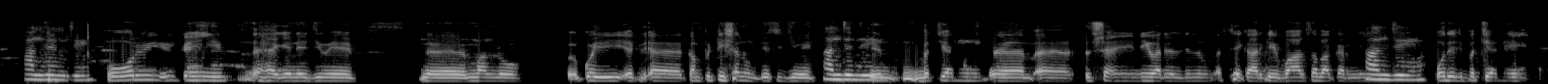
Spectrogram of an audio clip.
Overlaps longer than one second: none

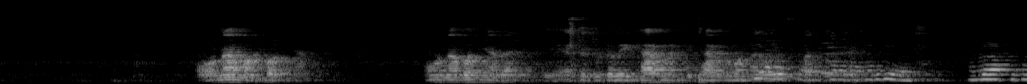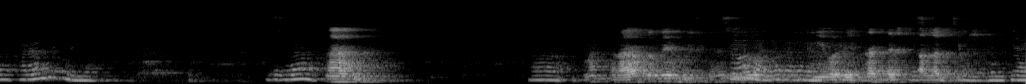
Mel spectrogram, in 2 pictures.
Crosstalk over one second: present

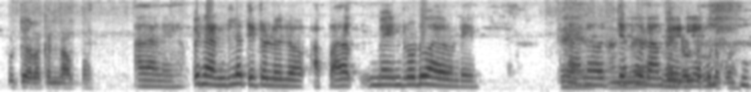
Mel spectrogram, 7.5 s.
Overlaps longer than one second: present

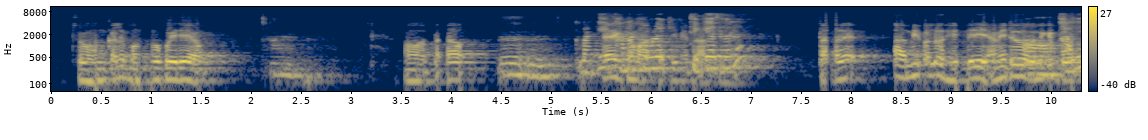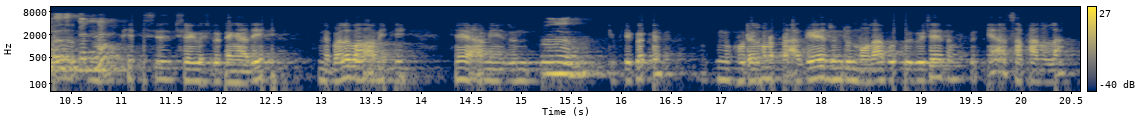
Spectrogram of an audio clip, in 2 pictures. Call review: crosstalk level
present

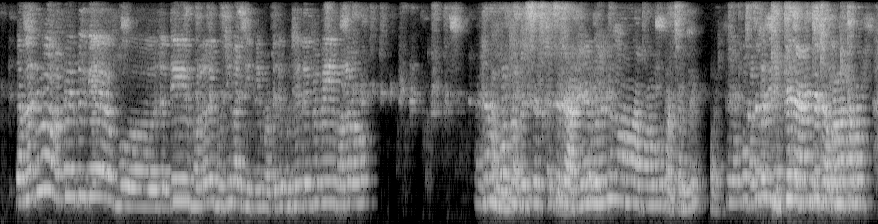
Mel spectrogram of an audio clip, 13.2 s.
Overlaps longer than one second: present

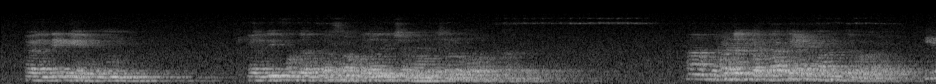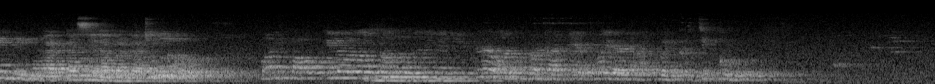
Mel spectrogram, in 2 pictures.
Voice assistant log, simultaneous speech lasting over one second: present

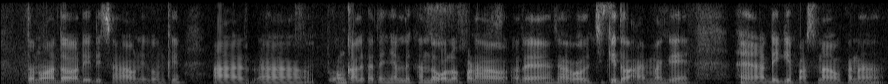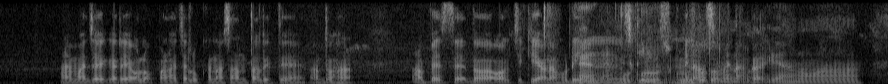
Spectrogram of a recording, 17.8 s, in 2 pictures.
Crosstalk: present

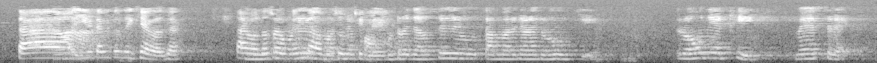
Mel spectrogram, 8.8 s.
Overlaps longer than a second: present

